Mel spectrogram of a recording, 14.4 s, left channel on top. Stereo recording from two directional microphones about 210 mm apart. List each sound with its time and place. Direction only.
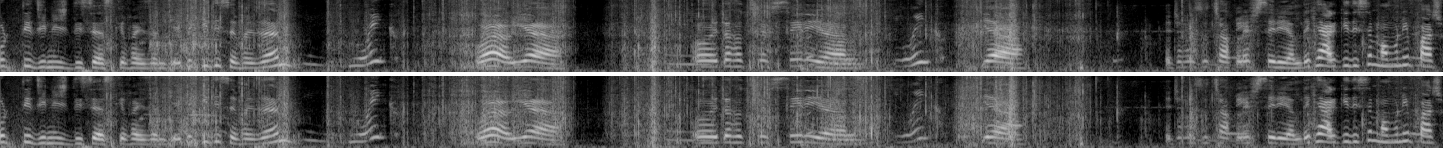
0.0 s speech: 10° right (ahead or behind)
4.4 s speech: centre (ahead or behind)
9.8 s speech: 5° right (ahead or behind)
10.2 s crumpling: 30° right (ahead or behind)
11.6 s speech: 5° right (ahead or behind)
